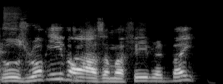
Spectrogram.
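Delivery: put-on loud, advert-style Geordie Newcastle accent. Imitating the man in an old Rocky Bars advert: Newcastle accent. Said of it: "like, a Newcastle accent".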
